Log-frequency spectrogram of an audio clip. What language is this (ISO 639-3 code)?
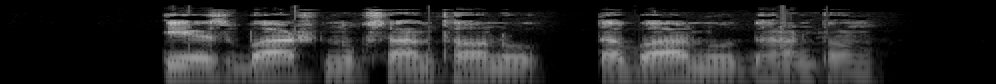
phl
